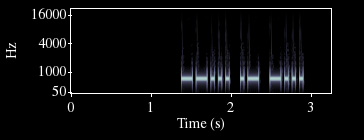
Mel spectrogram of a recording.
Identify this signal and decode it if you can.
Morse code, heard as a keyed tone, about 29 wpm, 700 Hz. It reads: 7AB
